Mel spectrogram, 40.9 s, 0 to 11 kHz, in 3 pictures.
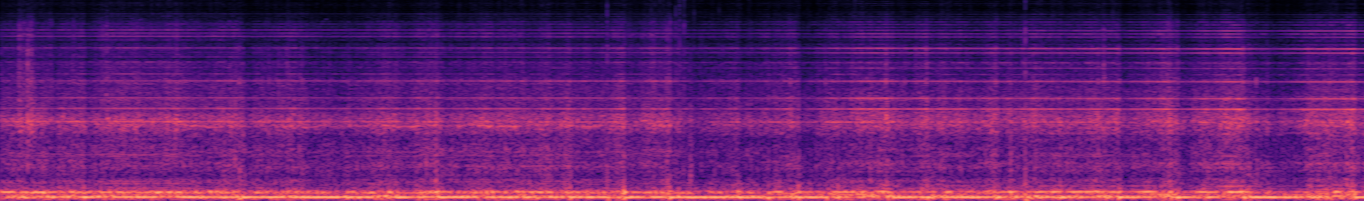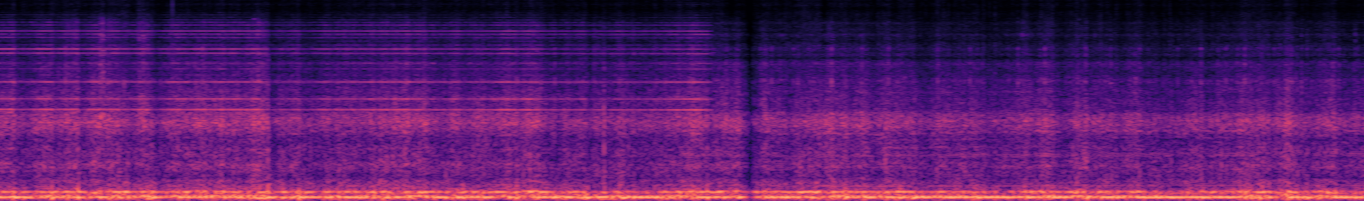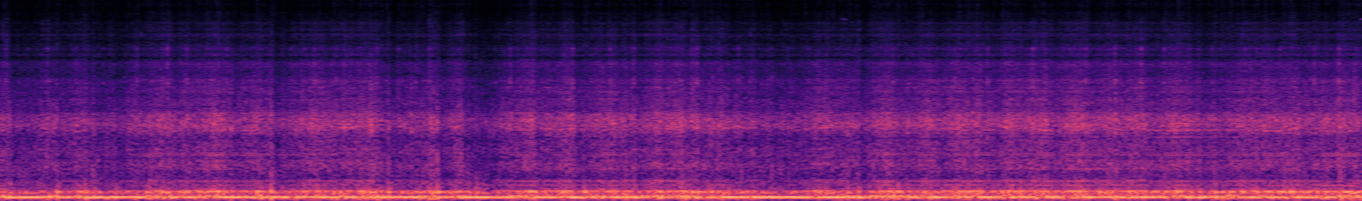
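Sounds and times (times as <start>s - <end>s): thin high whine: 0.0s - 22.6s
buggy engine droning: 0.0s - 40.9s
rough chassis and terrain noise: 0.0s - 40.9s.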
